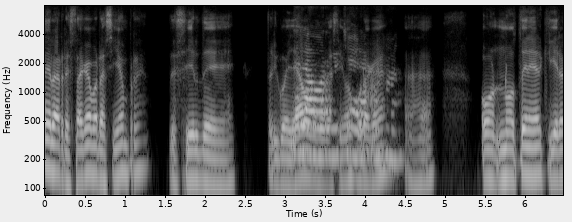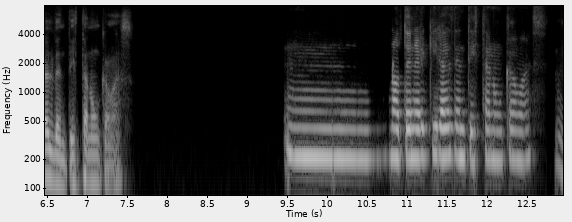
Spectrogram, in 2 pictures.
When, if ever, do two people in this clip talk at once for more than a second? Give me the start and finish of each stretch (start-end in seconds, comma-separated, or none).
3.0-4.5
